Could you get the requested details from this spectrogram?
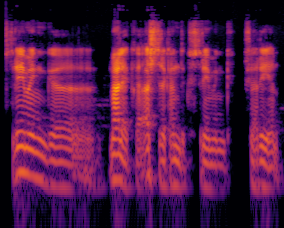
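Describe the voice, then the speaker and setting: A man's voice: deep voice, fast, vocal fry. A man hosting a podcast, talking casually and telling stories with animation. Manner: animated storytelling. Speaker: podcast host.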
